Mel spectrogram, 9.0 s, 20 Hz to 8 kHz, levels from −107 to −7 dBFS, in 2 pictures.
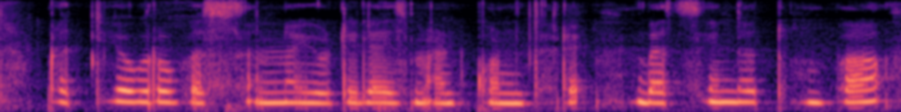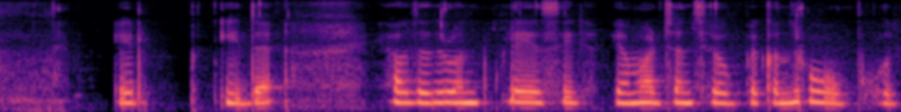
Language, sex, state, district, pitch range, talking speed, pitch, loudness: Kannada, female, Karnataka, Mysore, 275-290 Hz, 100 wpm, 280 Hz, -34 LUFS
